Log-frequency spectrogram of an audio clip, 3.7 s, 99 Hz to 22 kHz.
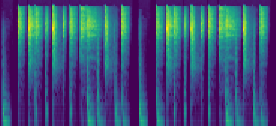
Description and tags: swinging garage type loop made with 909 samples in ESX24 2004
